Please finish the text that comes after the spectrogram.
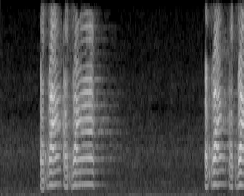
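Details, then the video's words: Pet Indian ringneck parakeet giving two bursts of harsh, rasping screeches rich in overtones. Each burst is a quick double or triple note, separated by about two seconds of quiet room background. "Talking Parrot Making Sound"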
